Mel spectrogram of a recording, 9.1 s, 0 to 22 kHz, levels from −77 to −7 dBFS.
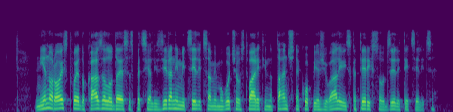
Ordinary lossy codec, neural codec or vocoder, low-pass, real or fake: MP3, 48 kbps; codec, 16 kHz, 2 kbps, X-Codec, WavLM features, trained on Multilingual LibriSpeech; 7.2 kHz; fake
